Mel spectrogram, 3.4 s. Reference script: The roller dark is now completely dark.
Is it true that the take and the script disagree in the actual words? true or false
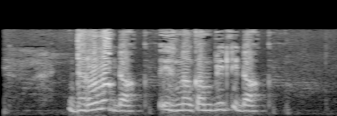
false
